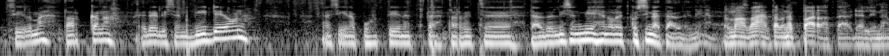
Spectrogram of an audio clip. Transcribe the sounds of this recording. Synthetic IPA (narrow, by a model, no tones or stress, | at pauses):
silmæt̪ɑrkːɑnɑḛdelːisenʋideon | jɑ̰sḭːnæpuhut̪ːiːnet̪ːæt̪ɑrʋit̪seːt̪æydelːisemmiehenolet̪kosinæt̪æydḛlːinenomæɑˑːʋæhænt̪æmːøənempɑrɑt̪æydelːine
